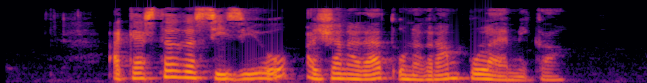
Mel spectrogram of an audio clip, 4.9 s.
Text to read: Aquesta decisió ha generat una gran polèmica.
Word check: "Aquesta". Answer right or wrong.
right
